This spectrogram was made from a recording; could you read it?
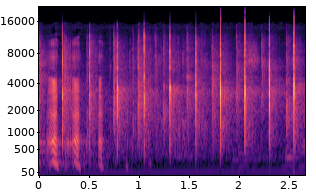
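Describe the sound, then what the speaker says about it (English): A small group at a university webinar claps for the speaker, Dr Francis Lugayizi: about a dozen distinct, fairly close hand claps that grow sharper and more regular, with brief voices at the start. "Should we give you another round of applause?"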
